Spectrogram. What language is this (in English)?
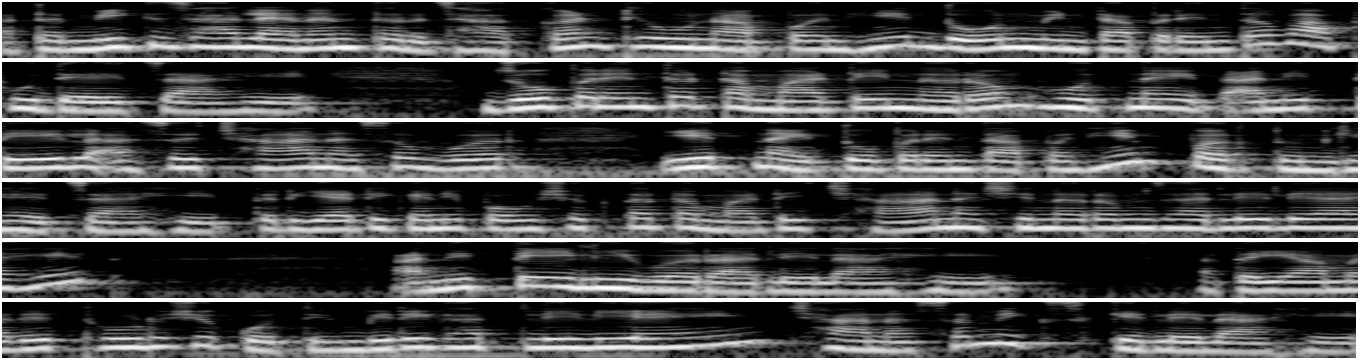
Romanian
